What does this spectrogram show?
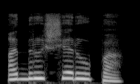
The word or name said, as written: ಅದೃಶ್ಯರೂಪ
